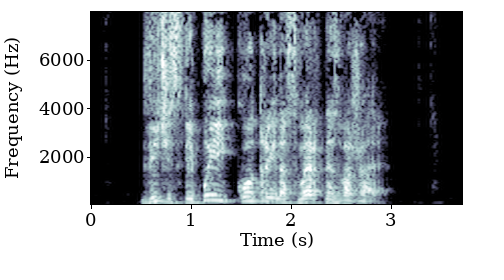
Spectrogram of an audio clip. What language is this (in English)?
Ukrainian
